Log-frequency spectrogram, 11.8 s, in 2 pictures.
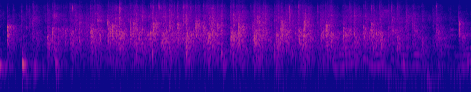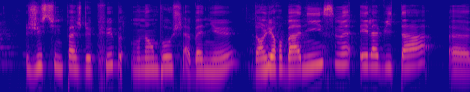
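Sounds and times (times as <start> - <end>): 
audience applause: 0.0 - 6.0
speech: 6.2 - 11.7.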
